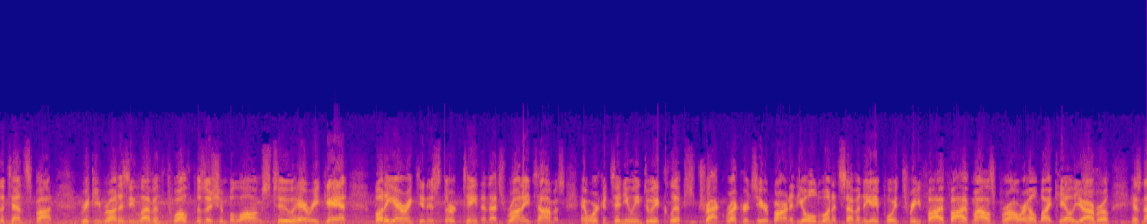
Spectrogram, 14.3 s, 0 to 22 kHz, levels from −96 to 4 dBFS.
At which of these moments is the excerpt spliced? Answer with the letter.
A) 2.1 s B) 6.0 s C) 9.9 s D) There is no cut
B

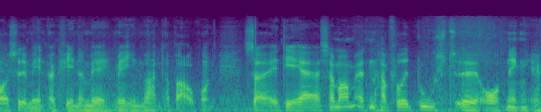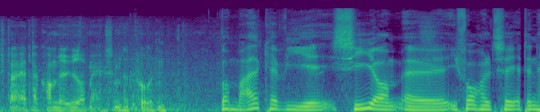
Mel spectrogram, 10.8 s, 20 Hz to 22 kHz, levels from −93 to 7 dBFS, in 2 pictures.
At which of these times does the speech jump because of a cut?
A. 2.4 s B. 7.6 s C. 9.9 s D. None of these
D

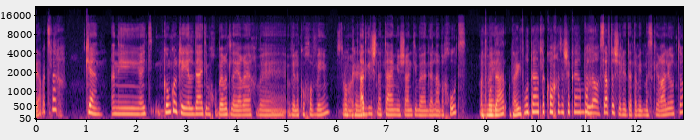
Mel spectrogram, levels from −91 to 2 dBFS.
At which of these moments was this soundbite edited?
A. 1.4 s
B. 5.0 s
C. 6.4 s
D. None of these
A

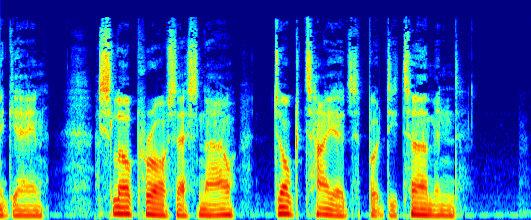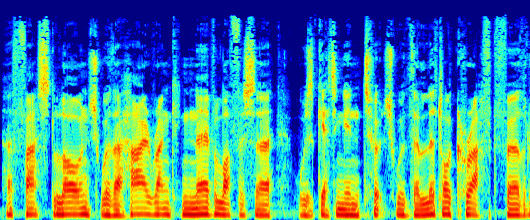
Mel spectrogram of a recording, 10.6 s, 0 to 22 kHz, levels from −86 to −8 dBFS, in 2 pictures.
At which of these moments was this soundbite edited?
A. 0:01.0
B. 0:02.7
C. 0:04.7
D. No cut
A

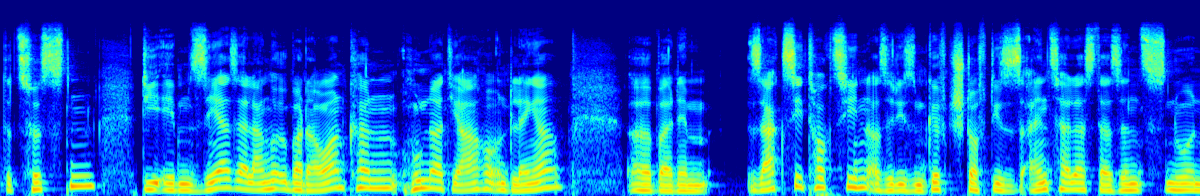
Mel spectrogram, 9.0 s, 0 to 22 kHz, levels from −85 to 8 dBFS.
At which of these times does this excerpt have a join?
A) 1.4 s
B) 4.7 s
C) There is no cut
B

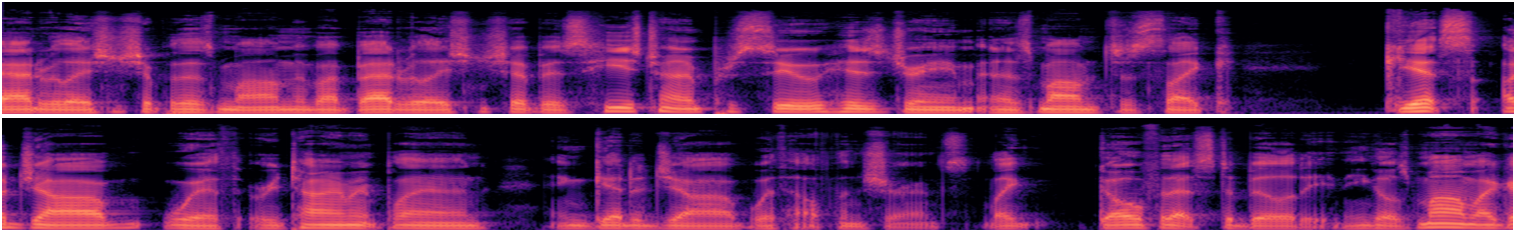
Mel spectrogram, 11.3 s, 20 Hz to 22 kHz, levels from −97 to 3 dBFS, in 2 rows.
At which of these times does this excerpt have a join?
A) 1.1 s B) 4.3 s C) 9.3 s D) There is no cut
D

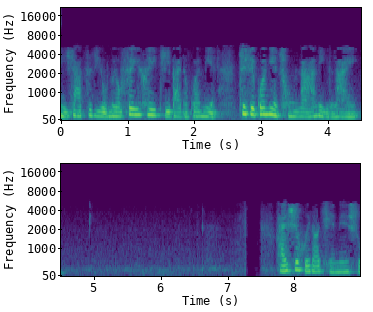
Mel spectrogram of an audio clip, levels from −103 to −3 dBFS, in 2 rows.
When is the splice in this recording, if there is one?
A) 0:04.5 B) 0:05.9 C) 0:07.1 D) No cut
D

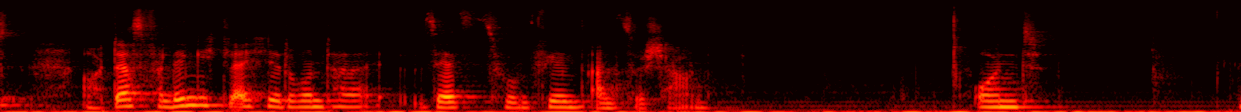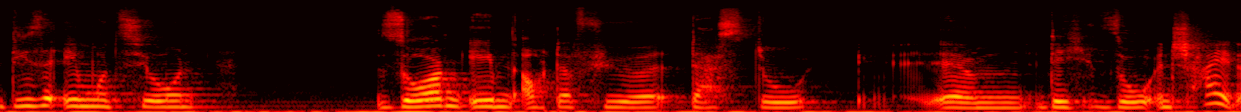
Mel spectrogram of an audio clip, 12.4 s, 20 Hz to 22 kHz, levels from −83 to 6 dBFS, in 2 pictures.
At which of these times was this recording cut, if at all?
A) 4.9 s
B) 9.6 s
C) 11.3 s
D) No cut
A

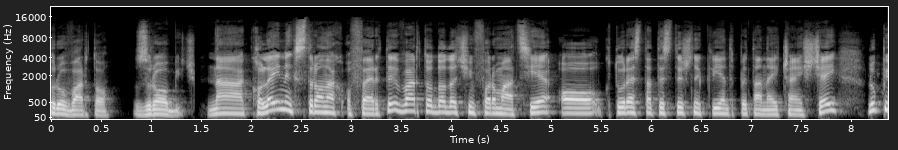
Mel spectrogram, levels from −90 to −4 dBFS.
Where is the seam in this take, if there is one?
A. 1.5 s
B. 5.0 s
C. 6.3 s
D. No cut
A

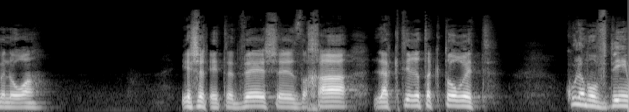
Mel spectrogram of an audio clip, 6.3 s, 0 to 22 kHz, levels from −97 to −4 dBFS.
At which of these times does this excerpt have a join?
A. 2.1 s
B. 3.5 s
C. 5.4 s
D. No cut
A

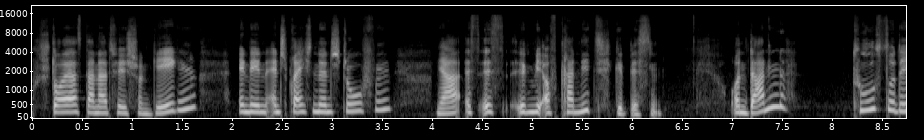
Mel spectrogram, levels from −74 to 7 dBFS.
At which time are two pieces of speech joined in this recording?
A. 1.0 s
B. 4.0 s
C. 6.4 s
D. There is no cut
B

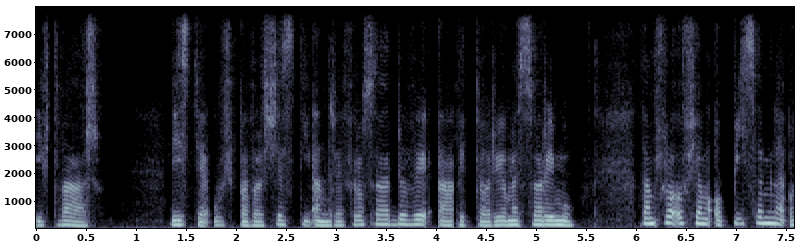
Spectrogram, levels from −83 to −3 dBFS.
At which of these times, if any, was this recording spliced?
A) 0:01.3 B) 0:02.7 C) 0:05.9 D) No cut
B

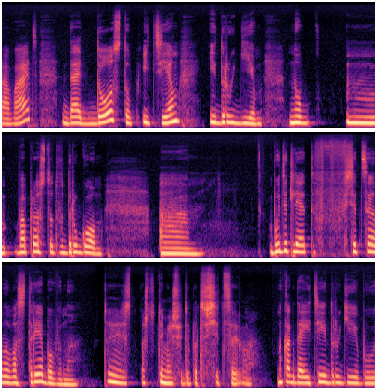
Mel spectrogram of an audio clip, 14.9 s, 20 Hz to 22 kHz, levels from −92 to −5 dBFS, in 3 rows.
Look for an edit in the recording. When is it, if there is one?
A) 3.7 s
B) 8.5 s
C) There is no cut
C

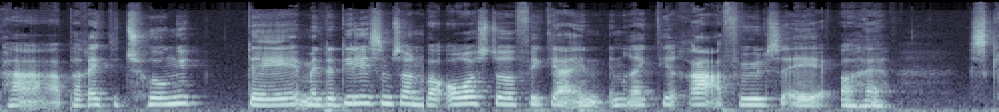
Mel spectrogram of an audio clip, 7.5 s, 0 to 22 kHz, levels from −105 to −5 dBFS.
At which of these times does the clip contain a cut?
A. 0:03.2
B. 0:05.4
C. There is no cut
A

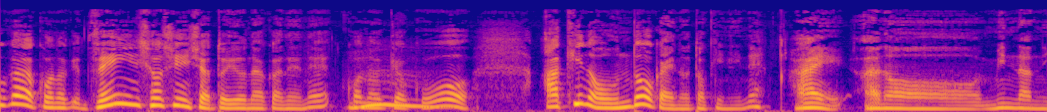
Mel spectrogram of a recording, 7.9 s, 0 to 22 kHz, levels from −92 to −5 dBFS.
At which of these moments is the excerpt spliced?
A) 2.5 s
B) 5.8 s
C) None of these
B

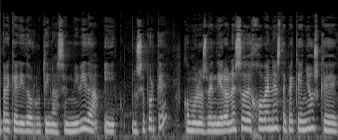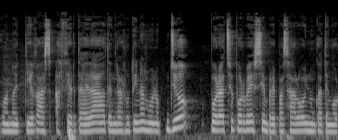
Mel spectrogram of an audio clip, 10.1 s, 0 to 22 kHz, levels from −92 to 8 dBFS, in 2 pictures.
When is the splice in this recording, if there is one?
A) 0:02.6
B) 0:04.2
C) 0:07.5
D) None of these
C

